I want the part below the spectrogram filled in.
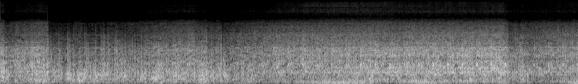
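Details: Seddon Atkinson 311 classic truck with Cummins diesel, a yard find delivered on a low loader and never heard running, first start before full rebuild: steady, even diesel idle rumble with no knock, miss or rattle; healthy idle.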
